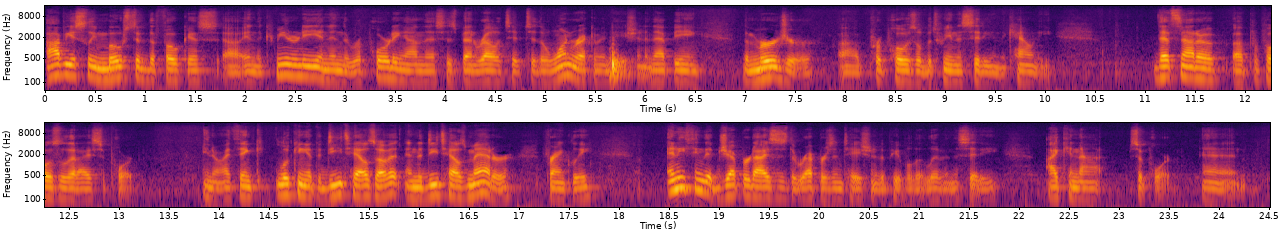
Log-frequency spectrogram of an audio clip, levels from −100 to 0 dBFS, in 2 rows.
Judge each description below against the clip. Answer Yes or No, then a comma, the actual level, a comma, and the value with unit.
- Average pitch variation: Yes, average, 4.0 semitones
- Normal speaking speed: Yes, average, 185 wpm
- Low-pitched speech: Yes, low, 115 Hz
